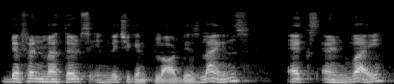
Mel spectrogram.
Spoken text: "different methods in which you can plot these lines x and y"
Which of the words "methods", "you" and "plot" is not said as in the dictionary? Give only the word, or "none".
methods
